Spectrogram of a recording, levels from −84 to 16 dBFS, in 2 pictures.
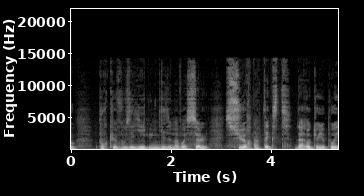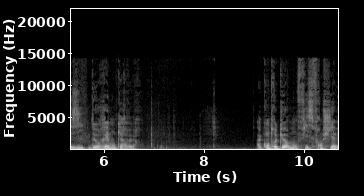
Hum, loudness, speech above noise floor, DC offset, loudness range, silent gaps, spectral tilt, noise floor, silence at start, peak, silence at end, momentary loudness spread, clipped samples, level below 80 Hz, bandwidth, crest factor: none; -17 LUFS; 39 dB; under 0.1%; 6 LU; none; -6.5 dB/octave; -55 dBFS; 0 s; 0 dBFS; 0 s; 11 LU; under 0.1%; -50 dBFS; 14.5 kHz; 18 dB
